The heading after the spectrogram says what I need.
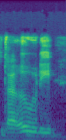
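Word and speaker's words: Tehuti: made me laugh because his name was tahuti at rhymes with hudi i only want to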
